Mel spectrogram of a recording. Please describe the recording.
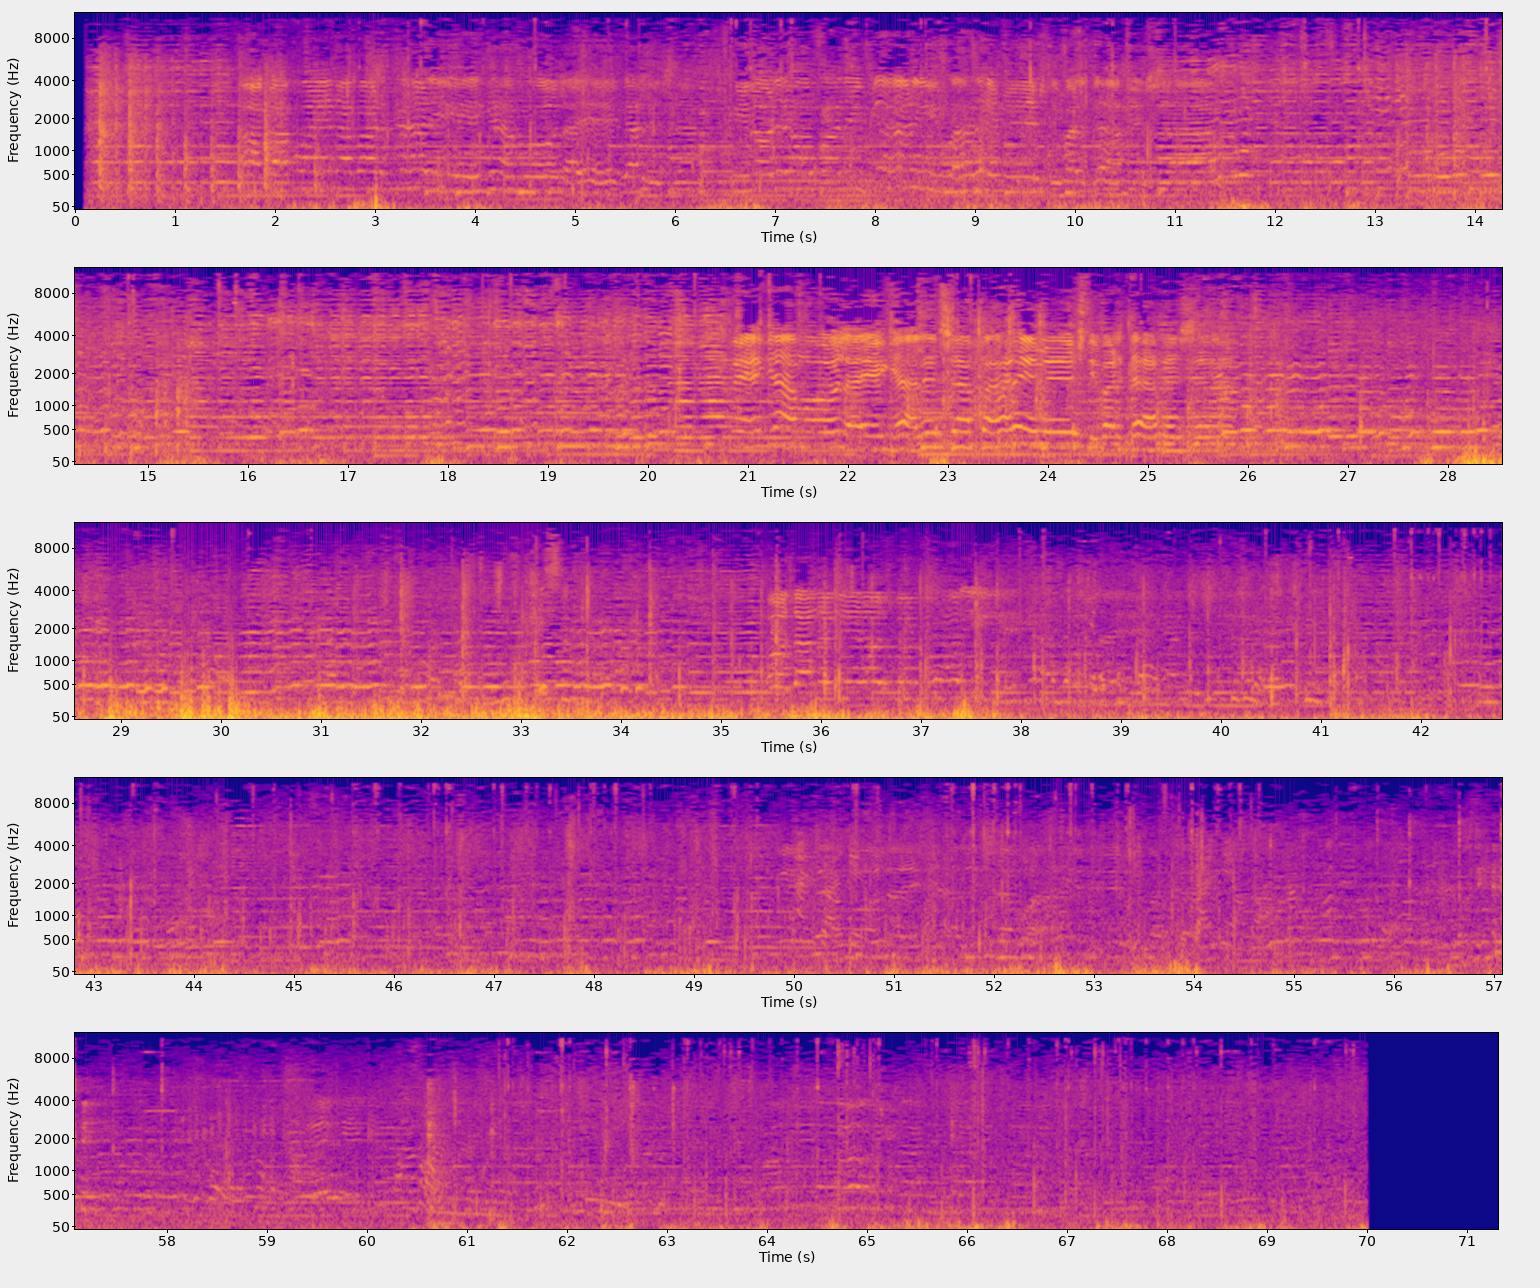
athens street musicians
Athens, street musicians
